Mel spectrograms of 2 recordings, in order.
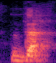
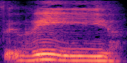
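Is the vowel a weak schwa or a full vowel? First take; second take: schwa; full vowel. First: The vowel is a weak schwa sound. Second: The vowel is a full, unreduced sound. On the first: "again with the schwa sound" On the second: "So very different"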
